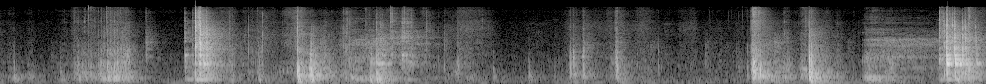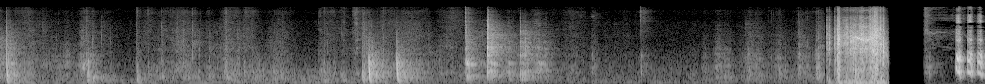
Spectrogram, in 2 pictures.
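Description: Scissors slitting the packing tape on a cardboard box, with tape tearing and crinkling and the box rustling, in irregular bursts with the loudest just before the end.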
